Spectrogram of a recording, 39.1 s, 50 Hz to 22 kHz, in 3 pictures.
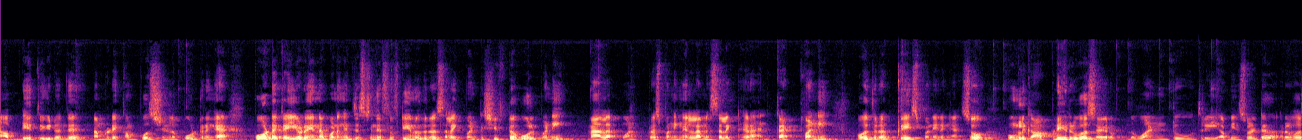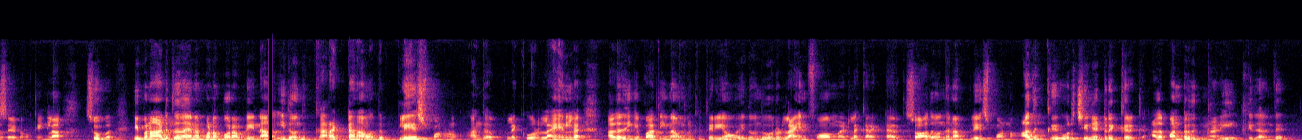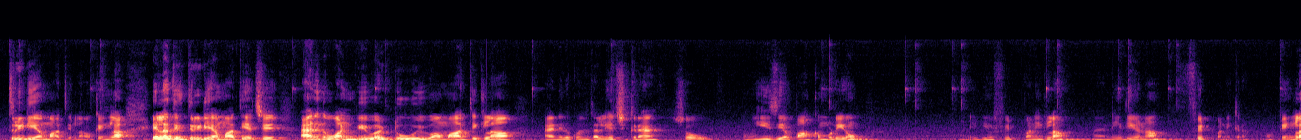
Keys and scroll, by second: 7.9 ctrl+x, 8.8 ctrl+v, 25.2 ctrl+a.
